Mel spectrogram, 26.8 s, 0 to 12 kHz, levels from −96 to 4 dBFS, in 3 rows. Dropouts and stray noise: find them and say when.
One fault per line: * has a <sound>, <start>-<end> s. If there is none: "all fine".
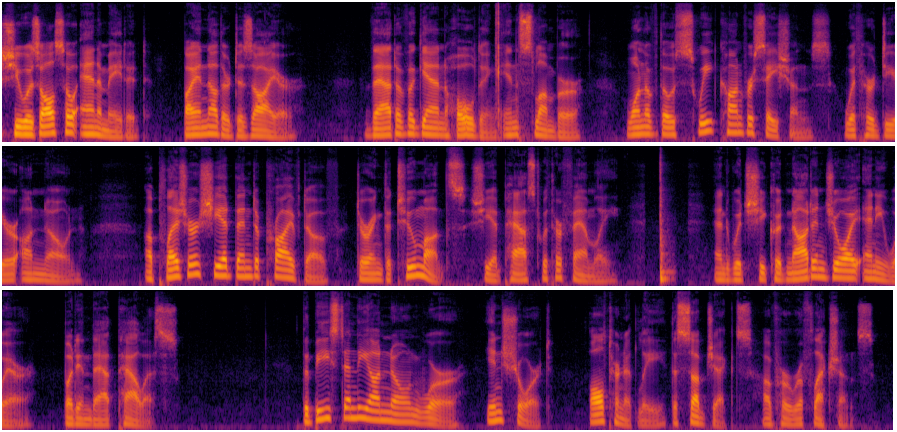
* has a thud, 15.5-15.7 s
